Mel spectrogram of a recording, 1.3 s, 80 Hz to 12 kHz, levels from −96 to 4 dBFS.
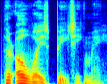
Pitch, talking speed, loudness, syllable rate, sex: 95 Hz, 180 wpm, -18 LUFS, 5.3 syllables/s, male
